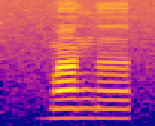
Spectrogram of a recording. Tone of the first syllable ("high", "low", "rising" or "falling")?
high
